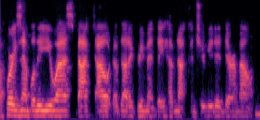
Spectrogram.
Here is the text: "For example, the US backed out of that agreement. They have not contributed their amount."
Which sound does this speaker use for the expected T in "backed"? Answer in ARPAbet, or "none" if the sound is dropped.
T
